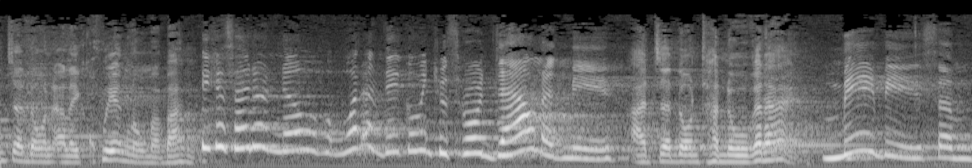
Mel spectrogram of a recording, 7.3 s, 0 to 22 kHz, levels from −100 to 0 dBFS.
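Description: From 1.51 to 3.19 s, a section at the wrong speed plays 1.16 times too fast. Pitch rises about three semitones, and the sound turns high and hurried. The likely cause is a playback or edit running on a mismatched clock.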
